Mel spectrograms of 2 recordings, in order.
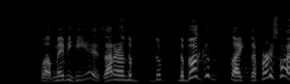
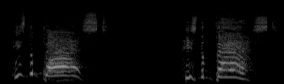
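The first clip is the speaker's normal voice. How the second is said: much higher, slow sing-song he's the best; high mock praise; 11 semitones higher, 5 dB louder, much slower than usual. Preacher mimicking God boasting of Moses, high and slow. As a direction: gush it slowly, up high, half teasing. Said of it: "mocking God's praise".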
